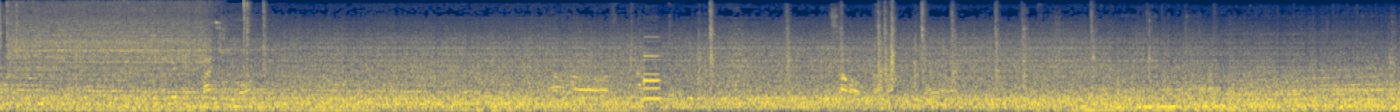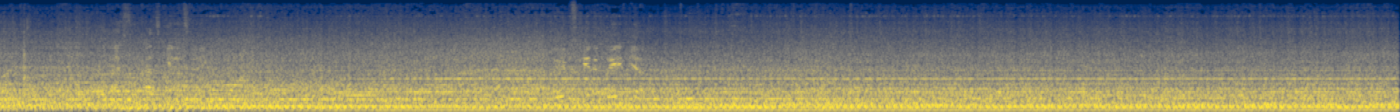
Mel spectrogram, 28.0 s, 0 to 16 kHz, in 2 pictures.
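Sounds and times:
diesel engine running under load: 0.0s - 28.0s
brief high tone: 6.4s - 6.8s.

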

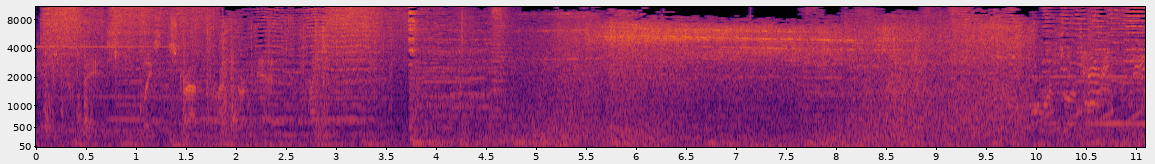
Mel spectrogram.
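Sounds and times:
higher gliding tones: 0.0s - 11.0s
jet airliner roar: 0.0s - 11.0s.

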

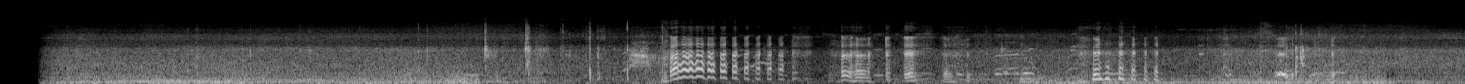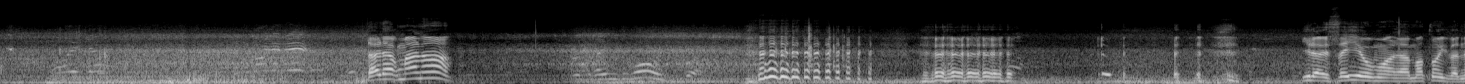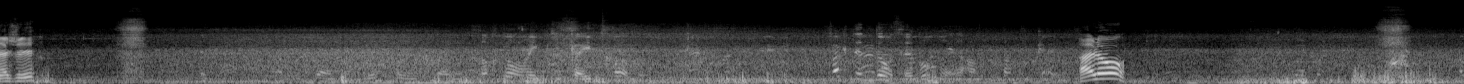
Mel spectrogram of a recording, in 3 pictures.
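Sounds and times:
young men laughing and calling out: 6.2s - 13.8s, 16.9s - 19.3s, 20.2s - 29.8s, 31.1s - 40.6s
wind buffeting microphone: 16.2s - 18.4s, 33.6s - 37.5s, 41.6s - 43.9s.

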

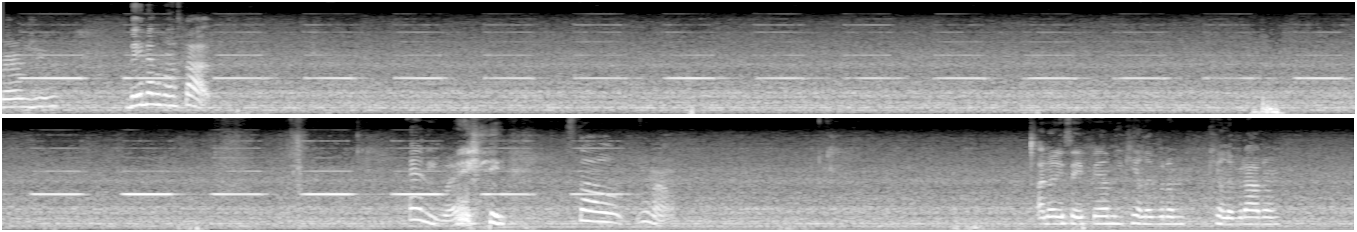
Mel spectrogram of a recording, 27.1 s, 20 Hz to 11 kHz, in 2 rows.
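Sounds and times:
reversing alarm beeping: 0.0s - 20.3s.

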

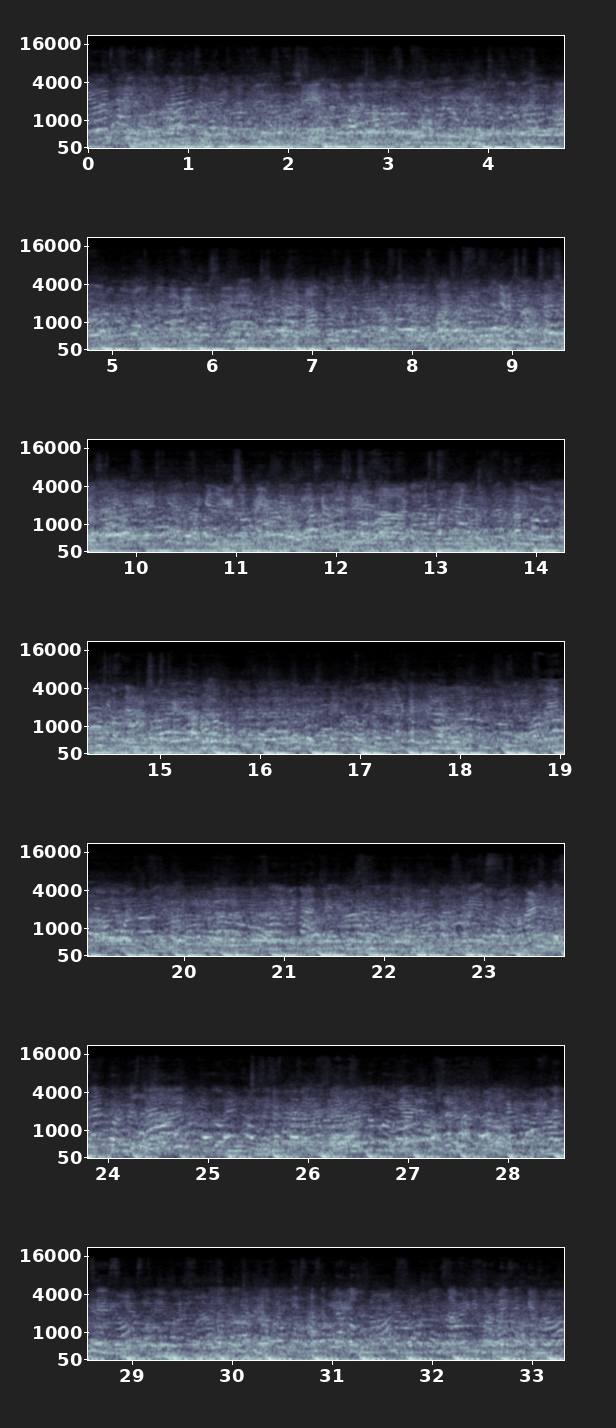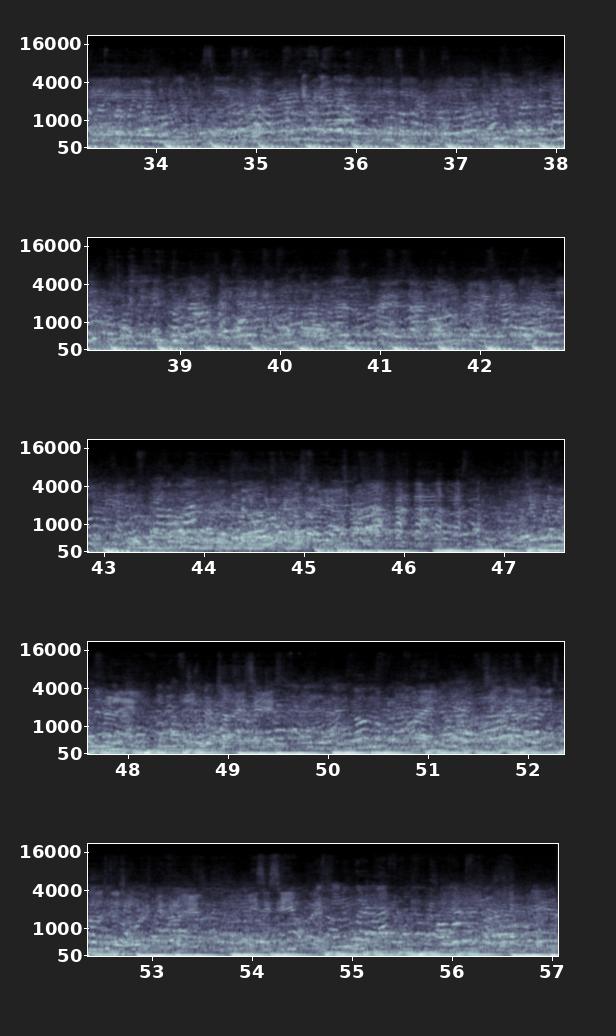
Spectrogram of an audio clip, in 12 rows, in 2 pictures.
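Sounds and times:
loud background music: 0.0s - 57.0s
voices chattering: 0.0s - 57.0s.

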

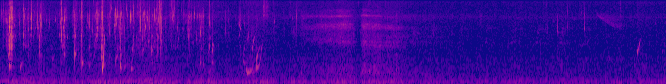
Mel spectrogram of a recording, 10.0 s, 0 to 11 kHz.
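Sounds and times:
faint high chirps and ticks: 8.0s - 10.0s.

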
